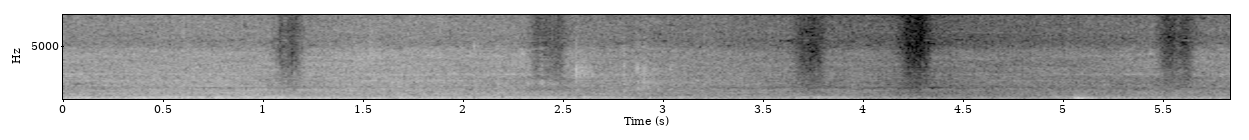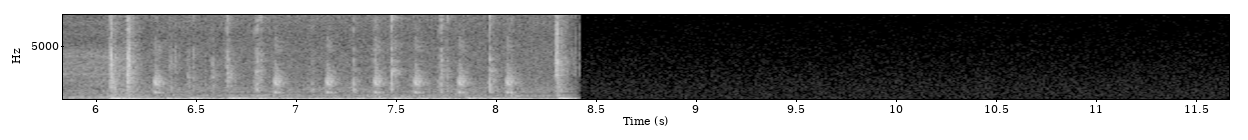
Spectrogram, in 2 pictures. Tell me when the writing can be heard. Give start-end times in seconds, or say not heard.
not heard.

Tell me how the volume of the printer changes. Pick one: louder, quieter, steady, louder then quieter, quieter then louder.
quieter then louder.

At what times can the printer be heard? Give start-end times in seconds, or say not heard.
0.0-6.2.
